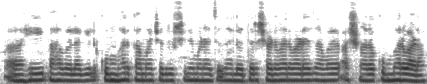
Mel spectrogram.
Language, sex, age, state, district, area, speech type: Marathi, female, 30-45, Maharashtra, Pune, urban, spontaneous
